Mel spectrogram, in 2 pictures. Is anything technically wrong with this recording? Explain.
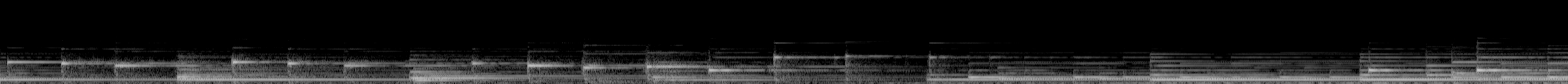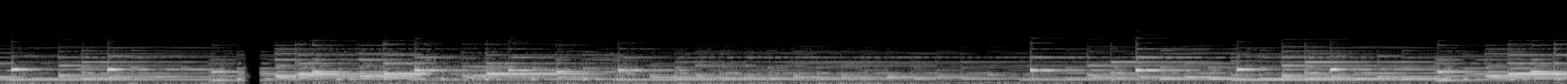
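Yes. The audio has two call bitrate drops, an audio freeze, two short concealed packet losses, a skip ahead and a jitter buffer speed-up, with most of the trouble clustered around 18 to 21 seconds.

From 0.6 to 8.65 s, a call bitrate drop cut the encoder from 48 kbps to 12 kbps, staying at the bottom for about 6 seconds. Coarser coding and a bandwidth narrowed from 20 kHz to 12 kHz make the sound rougher and duller until the bitrate recovers.

From 18.11 to 18.30 s comes a call audio freeze, likely caused by delayed packets leaving the jitter buffer empty. The receiver stretched the last sound for about 158 ms, including about 50 ms of near-silence. Then playback resumed with nothing lost, only a gap inserted.

At 18.51 to 18.55 s and 18.64 to 18.68 s, short concealed packet losses each dropped 40 ms. The decoder extrapolated from the preceding sound and blended back, leaving brief smears or wobbles where the real audio should be.

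From 18.73 to 18.79 s, a skip ahead discarded roughly 70 ms of audio while later packets were already queued. Playback jumps forward, joining the two sides almost directly, so a small fragment of sound is simply missing.

A second call bitrate drop runs from 18.74 to 26.65 s, falling from 48 kbps to 11 kbps, with about 4.7 seconds at the lowest rate. The bandwidth again narrows to 12 kHz, so the sound turns muffled and grainy.

From 20.56 to 20.78 s, a jitter buffer speed-up trimmed excess buffered delay by cutting out short pitch-period slices, about 50 ms in total. The audio runs at roughly 118% speed without a pitch change, sounding briefly hurried.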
